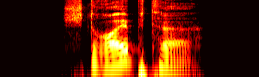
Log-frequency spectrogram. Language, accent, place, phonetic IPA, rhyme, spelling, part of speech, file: German, Germany, Berlin, [ˈʃtʁɔɪ̯ptə], -ɔɪ̯ptə, sträubte, verb, De-sträubte.ogg
- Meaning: inflection of sträuben: 1. first/third-person singular preterite 2. first/third-person singular subjunctive II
